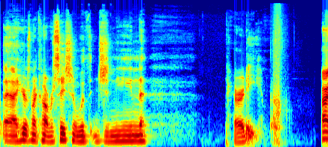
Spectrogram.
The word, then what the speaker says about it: Paradis: my conversation with Jeannine Paradis. All right, my guest today is the coach of the Biddeford Tigers girls team, and Jeannine Paradis. Did I say that right? Yes, you did. Paradis.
